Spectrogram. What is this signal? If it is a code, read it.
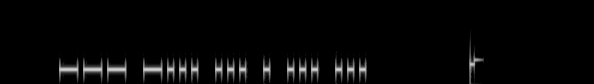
Morse code, heard as a keyed tone, about 20 wpm, 690 Hz. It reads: OBSESS
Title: Build A Word - 2 Letters At A Time - 6-Letter Words - 20wpm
